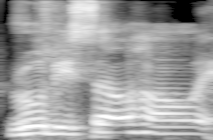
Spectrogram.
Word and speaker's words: Ruby Soho: Ruby Soho and, I say her name because I don't want to fuck that up again. – You got it right.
